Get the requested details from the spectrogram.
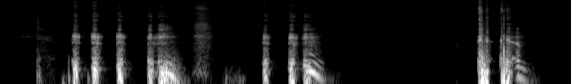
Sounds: Throat clearing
